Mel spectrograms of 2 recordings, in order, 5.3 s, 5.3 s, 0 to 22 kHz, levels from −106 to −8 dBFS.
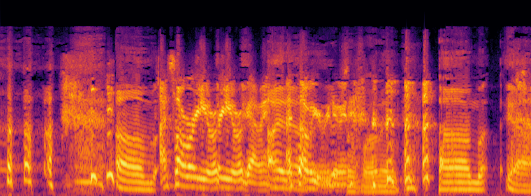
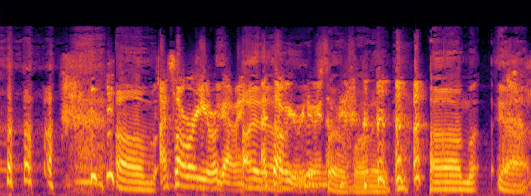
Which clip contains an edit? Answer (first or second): first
